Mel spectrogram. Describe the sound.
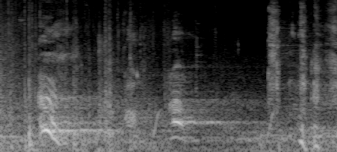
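A door creaking open: drawn-out, squealing creaks that slide up and down in pitch, mixed with a few dull clunks from the hinge or latch, at moderate volume.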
